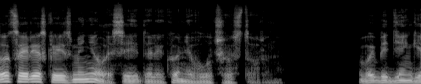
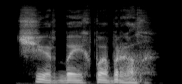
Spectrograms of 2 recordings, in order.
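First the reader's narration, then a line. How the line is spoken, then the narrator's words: Breathed out. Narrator (Russian): выдохнул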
